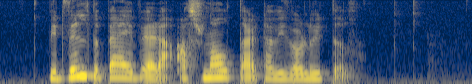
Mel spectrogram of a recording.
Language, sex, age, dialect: Faroese, female, 15-35, Norðuroyggjar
